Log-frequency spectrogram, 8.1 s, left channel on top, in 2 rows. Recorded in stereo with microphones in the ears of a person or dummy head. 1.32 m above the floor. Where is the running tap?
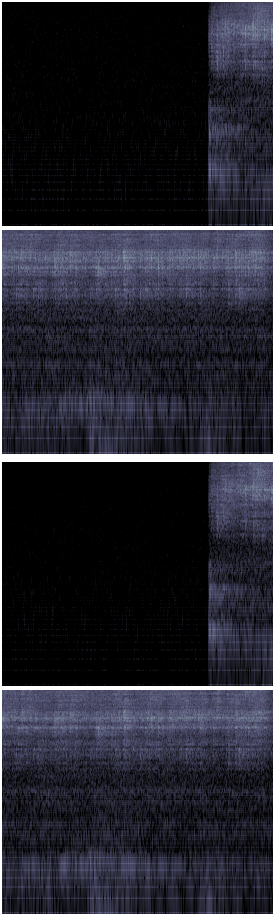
15° left (ahead or behind), 1.4 m.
